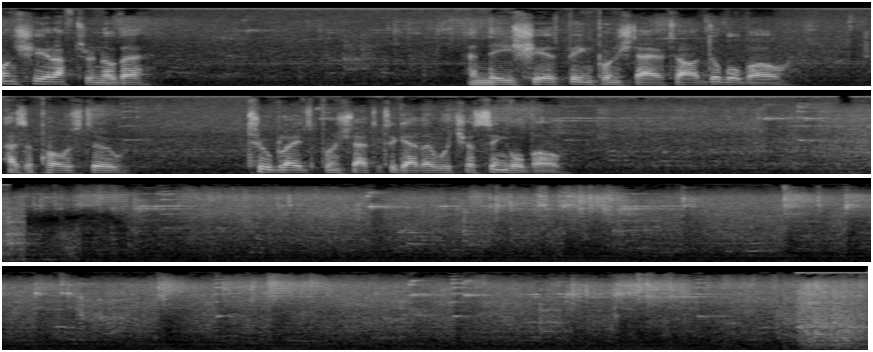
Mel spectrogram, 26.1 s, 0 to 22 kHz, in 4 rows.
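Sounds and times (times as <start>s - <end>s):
blanking press machinery noise: 0.0s - 13.2s
clinks of steel blanks: 22.6s - 25.0s.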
